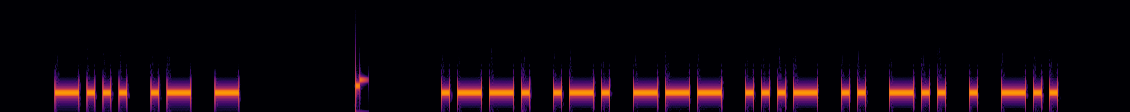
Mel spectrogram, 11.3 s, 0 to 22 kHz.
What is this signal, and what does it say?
Morse code, heard as a keyed tone, about 15 wpm, 700 Hz. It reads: BAT PROVIDED
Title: Sentences from Top 1500 Words - New Word Drill - 15wpm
